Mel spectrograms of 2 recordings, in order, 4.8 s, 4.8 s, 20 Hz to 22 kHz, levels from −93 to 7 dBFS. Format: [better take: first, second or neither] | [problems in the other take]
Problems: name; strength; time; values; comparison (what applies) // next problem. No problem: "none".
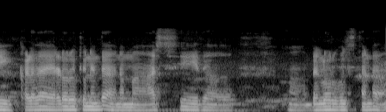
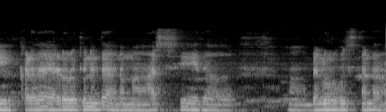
first | room echo; dies away in 0.5 s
